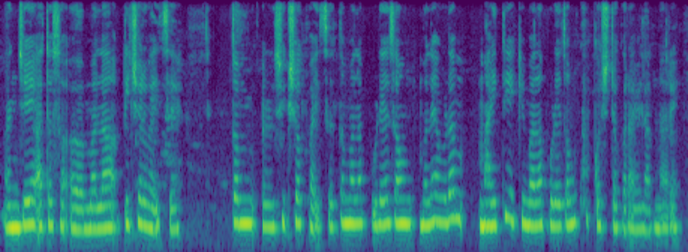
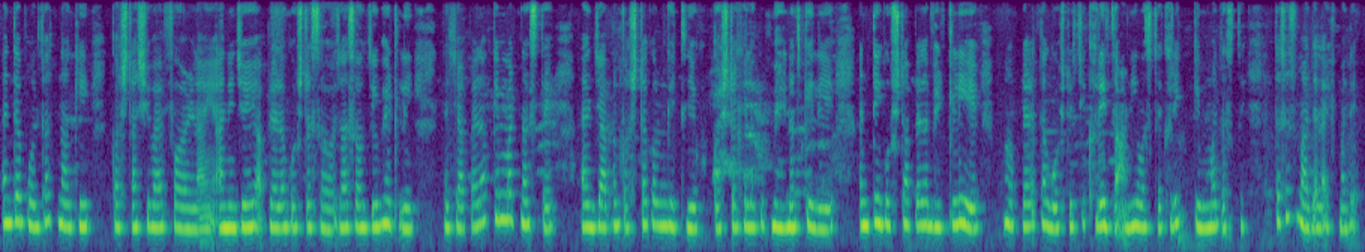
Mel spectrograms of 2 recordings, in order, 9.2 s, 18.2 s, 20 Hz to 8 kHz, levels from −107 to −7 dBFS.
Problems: none marked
